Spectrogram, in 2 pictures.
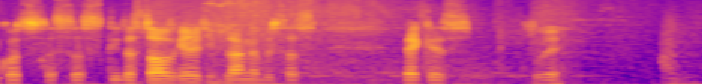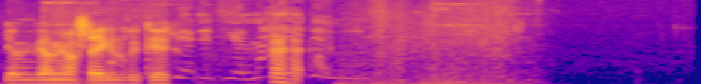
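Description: Game spell effects burst and clash in a fight.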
